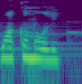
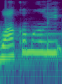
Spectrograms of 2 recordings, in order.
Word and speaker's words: guacamole: By the way, guacamole is spelled with a G in the beginning but it is pronounced with a W sound in the beginning of the word. This guacamole was a kicker because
